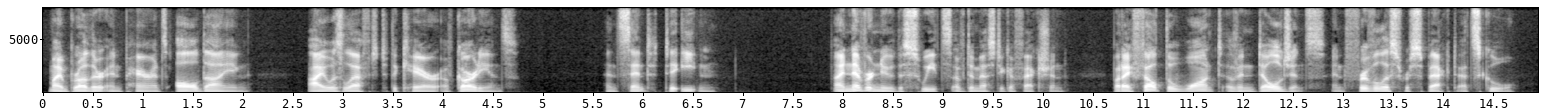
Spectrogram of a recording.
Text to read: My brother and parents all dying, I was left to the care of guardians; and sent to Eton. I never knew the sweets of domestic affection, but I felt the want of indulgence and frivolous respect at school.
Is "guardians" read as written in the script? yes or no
yes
